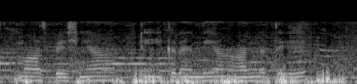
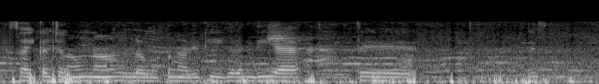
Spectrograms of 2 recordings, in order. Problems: none marked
